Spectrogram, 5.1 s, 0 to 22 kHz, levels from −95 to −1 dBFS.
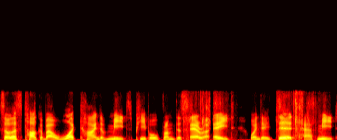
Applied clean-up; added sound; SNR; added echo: neural diffusion model UNIVERSE++.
